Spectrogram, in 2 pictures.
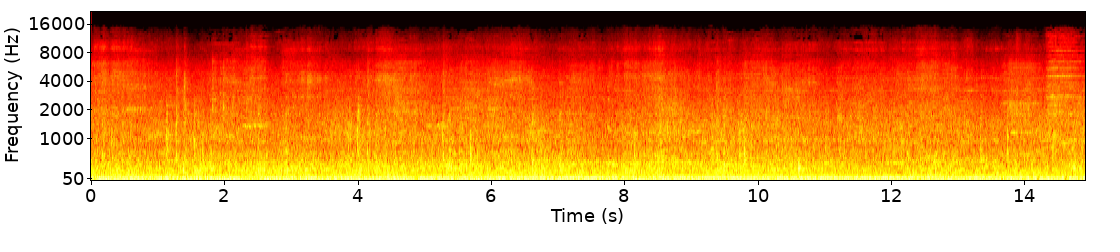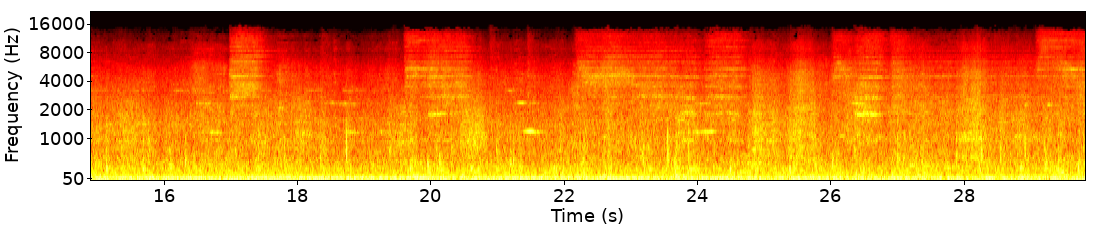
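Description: Freight cars rolling slowly across an old railroad bridge: a steady low rumble, with scattered brief wheel squeals and screeches that come more often in the second half.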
